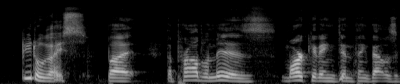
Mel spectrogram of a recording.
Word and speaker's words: Betelgeuse: the perfect amount a name in the movie is spelled b-e-t-e-l-g-e-u-s-e beetle guys beetle geiss but the problem is marketing didn't think that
